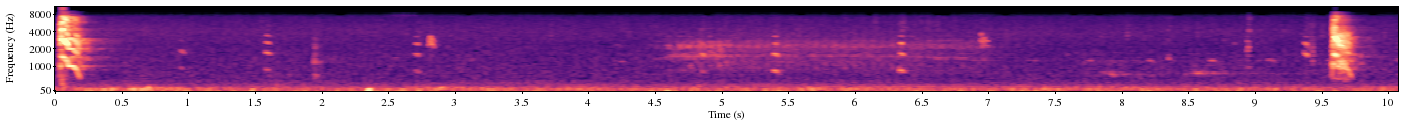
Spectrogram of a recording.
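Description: Wild birds calling in woodland: one loud, sharp call right at the start and another near the end, with faint scattered chirps between them. A fainter band of overlapping distant calls runs for a couple of seconds in the middle.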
